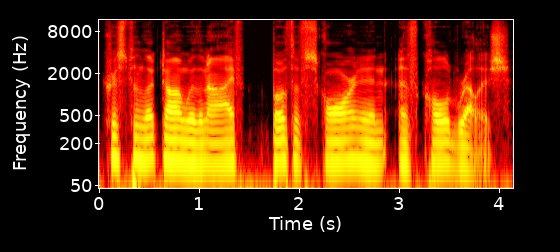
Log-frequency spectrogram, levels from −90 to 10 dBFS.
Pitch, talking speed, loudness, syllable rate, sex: 105 Hz, 190 wpm, -17 LUFS, 4.4 syllables/s, male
